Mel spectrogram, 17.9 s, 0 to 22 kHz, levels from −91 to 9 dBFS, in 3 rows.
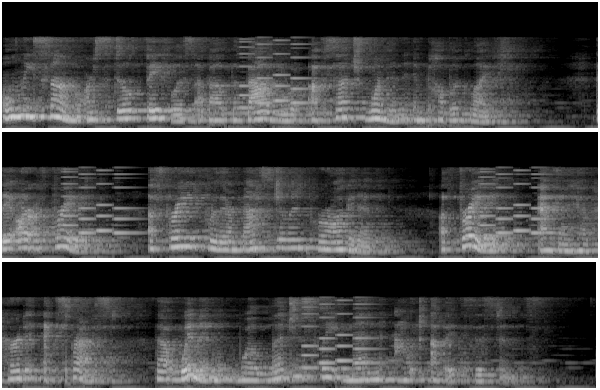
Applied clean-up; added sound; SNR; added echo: none; Ringtone; 11 dB; reverberation time 1.2 s.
